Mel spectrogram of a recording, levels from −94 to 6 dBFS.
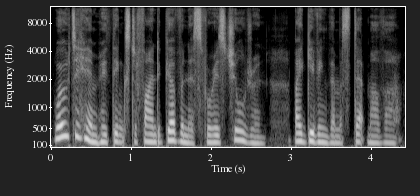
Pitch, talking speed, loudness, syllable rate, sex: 185 Hz, 230 wpm, -19 LUFS, 5.8 syllables/s, female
